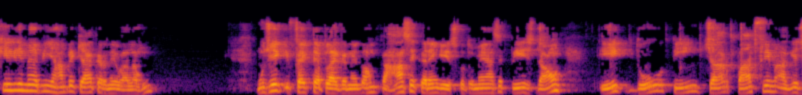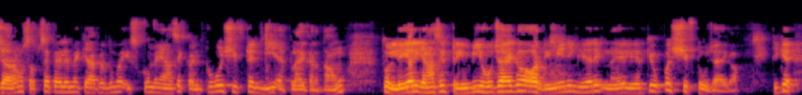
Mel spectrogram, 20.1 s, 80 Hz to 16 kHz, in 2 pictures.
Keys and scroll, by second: 6.3 shift+Page_Down, 7.5 ctrl+Right, 13.2 ctrl+shift+d.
